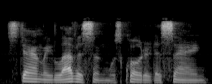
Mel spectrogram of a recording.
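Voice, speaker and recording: A man's voice: lowish voice, normal speed, bright, forceful tone, no echo. A man reading a scripted essay aloud as narration. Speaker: amateur reader of an essay.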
